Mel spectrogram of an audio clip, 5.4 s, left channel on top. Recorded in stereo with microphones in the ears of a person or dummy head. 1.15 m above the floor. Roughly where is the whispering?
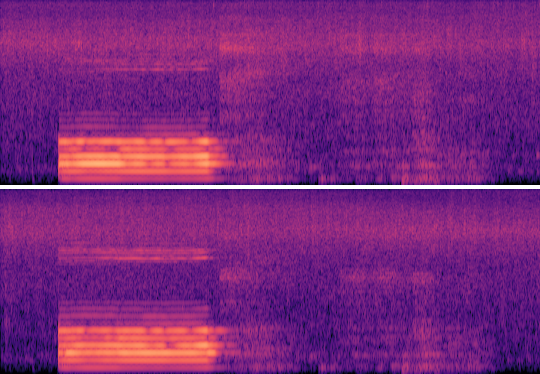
Left.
